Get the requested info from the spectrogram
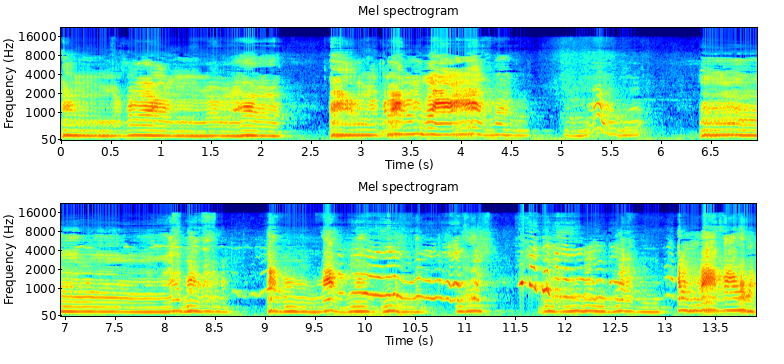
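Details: Playing beagle puppies growl and whine in long harmonic bursts, some rising into higher whining tones, separated by short silent gaps.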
